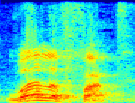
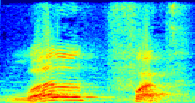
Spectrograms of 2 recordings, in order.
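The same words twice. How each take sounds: First: The 'l' is released with a small bounce. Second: The 'l' is held smoothly without a bounce. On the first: The speaker calls it wrong. "membaca dengan dipantulkan ... bukan wal fath, bukan" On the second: The speaker calls it right. "tapi wal fath"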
